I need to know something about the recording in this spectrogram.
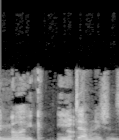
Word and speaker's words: Nike: But it means victory in Greek, which you would pronounce in ancient Greek Nike. We think.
